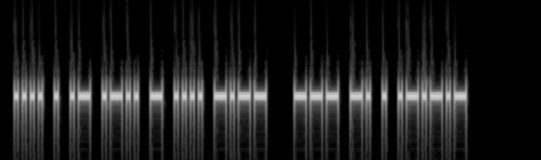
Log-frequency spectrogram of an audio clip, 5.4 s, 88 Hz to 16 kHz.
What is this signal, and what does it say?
Morse code, heard as a keyed tone, about 30 wpm, 700 Hz. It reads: HEALTHY ONE.
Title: Sentences from Top 1000 Words - Review Part 5 - 30wpm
